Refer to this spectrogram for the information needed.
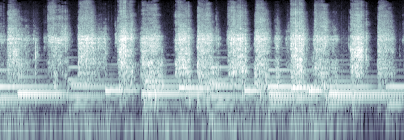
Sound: scissors cutting paper

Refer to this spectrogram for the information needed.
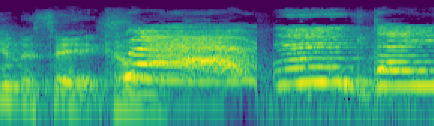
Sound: roars

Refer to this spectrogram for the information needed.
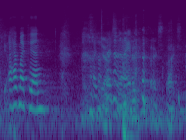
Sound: laughter

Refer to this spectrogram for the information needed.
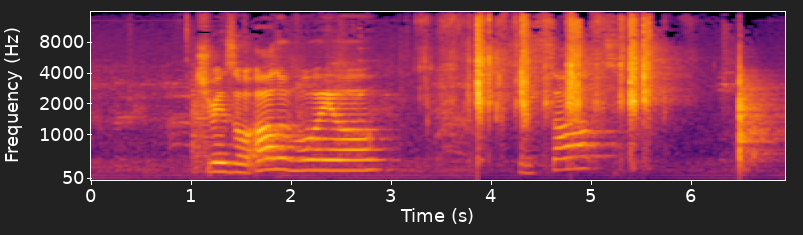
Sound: grinding

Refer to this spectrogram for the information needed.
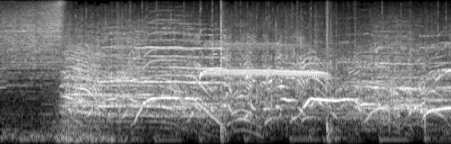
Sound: cheers and applause

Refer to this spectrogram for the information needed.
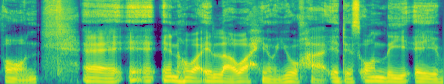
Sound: Shabir speaking Arabic

